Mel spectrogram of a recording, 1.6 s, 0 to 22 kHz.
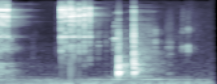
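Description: A ratchet with a 5mm hex socket backing out an ABS sensor screw on a Yamaha FJR1300 motorcycle wheel, with rapid sharp pawl clicks in bursts followed by a few metallic clinks, close and loud.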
